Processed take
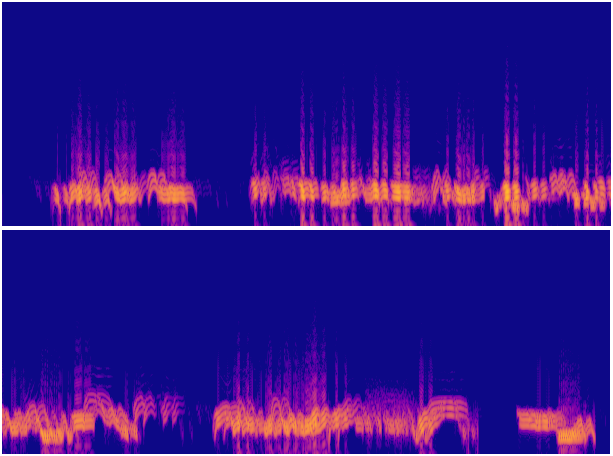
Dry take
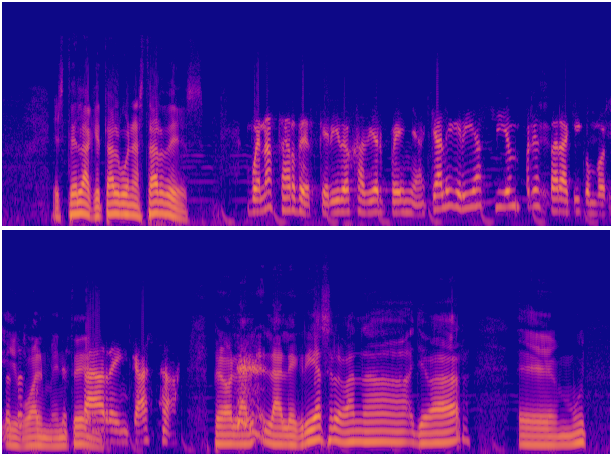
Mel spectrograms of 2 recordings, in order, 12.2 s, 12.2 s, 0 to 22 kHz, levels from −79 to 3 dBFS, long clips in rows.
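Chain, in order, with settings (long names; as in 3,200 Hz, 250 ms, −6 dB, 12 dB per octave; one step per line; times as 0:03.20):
three sine waves on the formant tracks
inverse Chebyshev low-pass filter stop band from 2,700 Hz, stop band 80 dB
pitch-shifted copies added −4 semitones −1 dB, +3 semitones −4 dB, +5 semitones −18 dB
in parallel at −5 dB: asymmetric clip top −21.5 dBFS
on the sum: single-tap delay 92 ms −4.5 dB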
